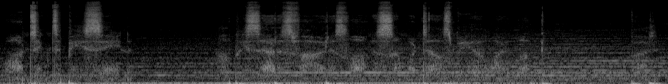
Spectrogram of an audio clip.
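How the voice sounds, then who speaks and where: A performer voicing a lonely, eerie demon that yearns to be seen, in a halting, earnest whispered role-play. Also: close to an everyday voice. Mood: yearning, eerie. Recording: whisper over loud music.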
